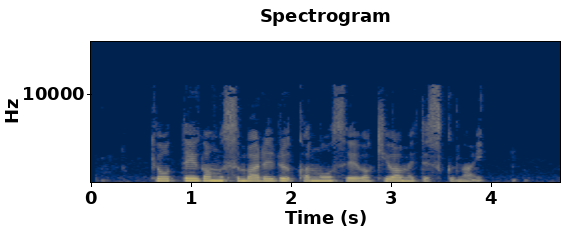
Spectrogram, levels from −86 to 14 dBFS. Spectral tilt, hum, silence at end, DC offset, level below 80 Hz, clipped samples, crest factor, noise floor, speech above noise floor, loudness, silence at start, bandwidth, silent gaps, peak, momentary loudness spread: -7.5 dB/octave; none; 0.45 s; under 0.1%; -62 dBFS; under 0.1%; 14 dB; -58 dBFS; 39 dB; -20 LUFS; 0.65 s; 11.5 kHz; none; -6 dBFS; 14 LU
